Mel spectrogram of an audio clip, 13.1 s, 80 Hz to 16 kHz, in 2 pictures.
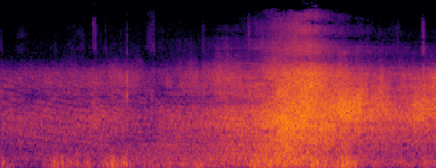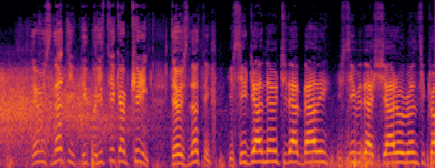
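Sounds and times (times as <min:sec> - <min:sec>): vehicle passing on highway: 0:00.0 - 0:09.9.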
